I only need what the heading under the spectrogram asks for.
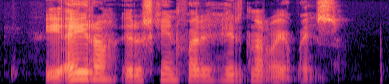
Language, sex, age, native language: Icelandic, male, 14, Icelandic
